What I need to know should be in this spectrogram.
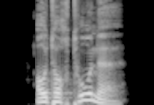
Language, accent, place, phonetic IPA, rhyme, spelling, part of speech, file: German, Germany, Berlin, [aʊ̯tɔxˈtoːnə], -oːnə, autochthone, adjective, De-autochthone.ogg
- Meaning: inflection of autochthon: 1. strong/mixed nominative/accusative feminine singular 2. strong nominative/accusative plural 3. weak nominative all-gender singular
